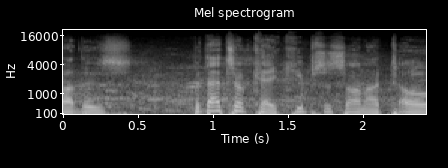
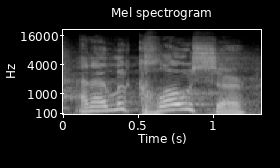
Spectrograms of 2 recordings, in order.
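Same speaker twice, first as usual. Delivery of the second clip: normal talking voice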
